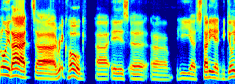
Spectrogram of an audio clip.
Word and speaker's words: Hoge: So I think she face palmed our pronunciation, Alex. So Rick Hoge. See, I got it. So Rick Hoge.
